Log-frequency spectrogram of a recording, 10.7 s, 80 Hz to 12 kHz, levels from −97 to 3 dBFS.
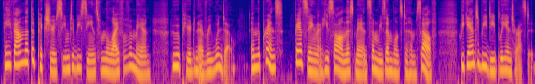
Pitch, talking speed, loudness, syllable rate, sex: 195 Hz, 220 wpm, -20 LUFS, 6.4 syllables/s, female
